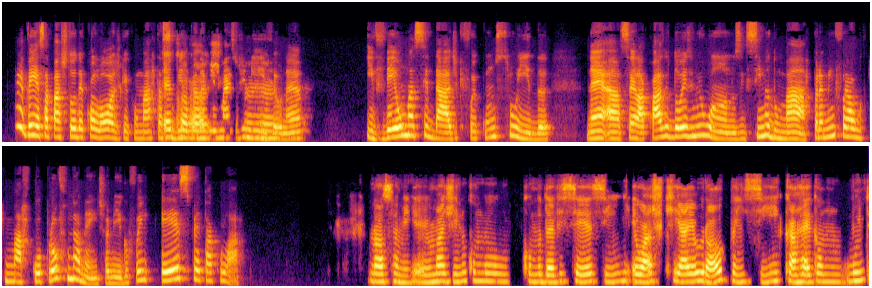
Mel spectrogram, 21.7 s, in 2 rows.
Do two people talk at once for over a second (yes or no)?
yes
